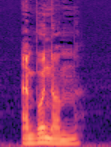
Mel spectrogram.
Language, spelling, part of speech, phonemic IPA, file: French, bonhomme, noun, /bɔ.nɔm/, Fr-bonhomme.ogg
- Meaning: 1. fellow, chap 2. a basic figure meant to represent a person (e.g. a stick figure, a symbol on a sign, etc.) 3. scarecrow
